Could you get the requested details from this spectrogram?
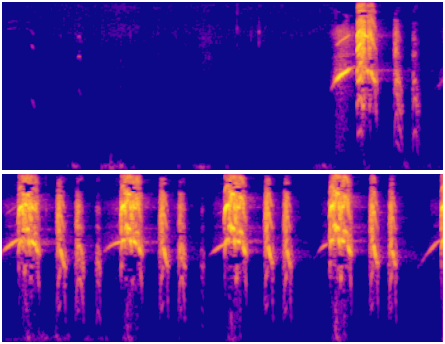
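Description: A grey francolin gives loud, harsh, ringing notes in a rhythmic repeated series after a quiet start.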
